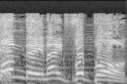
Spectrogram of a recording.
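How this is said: It is said in a put-on announcer voice. "Do your voice"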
